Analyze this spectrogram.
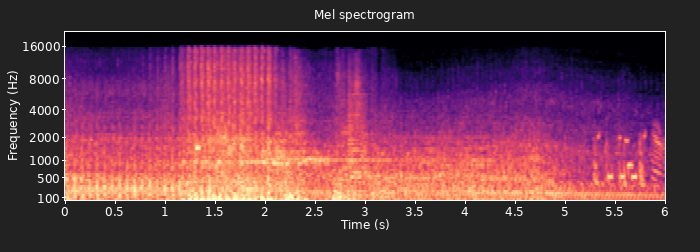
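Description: A vehicle engine roars and rumbles as it drives over rough ground.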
